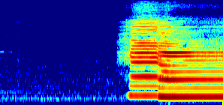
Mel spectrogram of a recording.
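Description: Beginner playing a clarinet: silence, then about a second in a single held note starts and steps down slightly to a lower note.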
